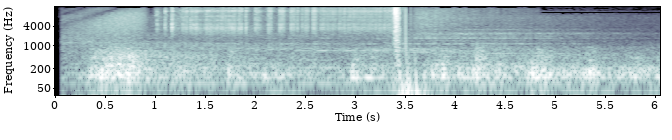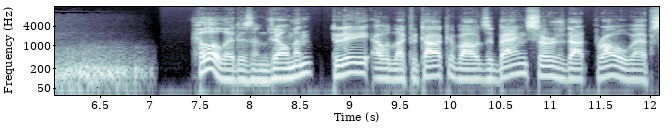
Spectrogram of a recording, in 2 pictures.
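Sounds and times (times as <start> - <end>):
crackling: 0.7 - 4.4
sharp hit: 0.7 - 6.5
deep pulsing rumble: 0.7 - 7.1.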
